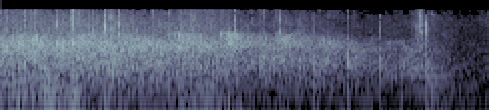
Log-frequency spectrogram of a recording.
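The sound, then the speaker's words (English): Audience applause welcomes a speaker to the stage at a morning gathering: dense, steady clapping from many hands that tapers off toward the end. “would you please put your hands together, join me in welcoming Will Davis”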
